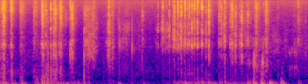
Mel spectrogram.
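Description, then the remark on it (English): Crisp paper rustling and crinkling as magazine pages are turned and handled, with irregular scratchy bursts and soft thumps over about three seconds, no voices. “Let me see if I can touch people's ears with the pages of Singletrack then.”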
